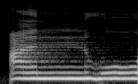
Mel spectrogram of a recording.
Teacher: Berikutnya ada hukum izhar halqi. Sebab ada nun sukun yang menghadapi huruf halqi atau huruf tenggorokan yaitu huruf H. Maka cara bacanya nun sukun dibaca jelas.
